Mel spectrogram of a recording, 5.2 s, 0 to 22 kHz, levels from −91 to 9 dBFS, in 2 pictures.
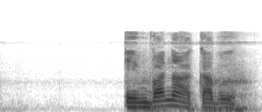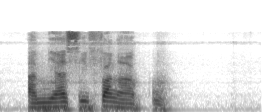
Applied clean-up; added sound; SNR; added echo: neural mask model RNNoise.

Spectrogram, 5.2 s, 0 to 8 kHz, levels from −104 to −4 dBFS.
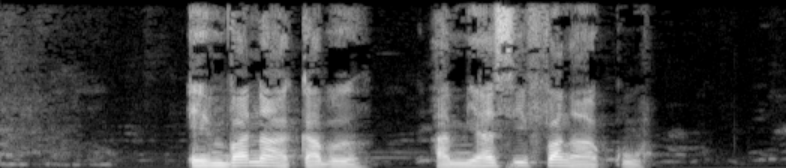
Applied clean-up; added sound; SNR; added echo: none; none; none; none.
